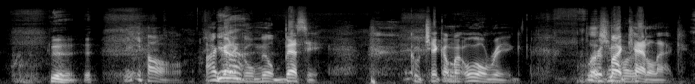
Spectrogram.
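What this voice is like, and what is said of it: Exaggerated put-on Texan drawl. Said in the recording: “I'm the native Texan here, so you'd think I'd be talking like this.”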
